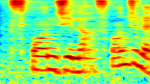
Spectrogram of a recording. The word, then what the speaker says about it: Spongilla: Spongilla is the correct pronunciation.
